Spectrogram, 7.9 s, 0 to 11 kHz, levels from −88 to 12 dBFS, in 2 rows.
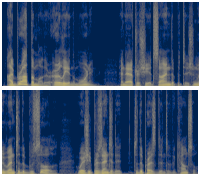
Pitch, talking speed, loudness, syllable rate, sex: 110 Hz, 230 wpm, -20 LUFS, 6.8 syllables/s, male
